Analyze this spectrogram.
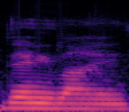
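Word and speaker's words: DaniLeigh: And is it DanilLeigh? Oh, I said it right? DanilLeigh, yeah.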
